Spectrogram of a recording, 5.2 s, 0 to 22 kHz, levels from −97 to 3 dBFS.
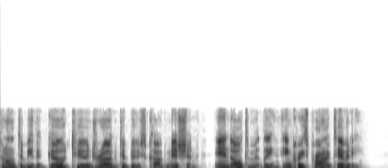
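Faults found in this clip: Breathy, grainy edge on the speech across the whole clip, upper band thinned and noise-filled. Likely Bluetooth LC3 compression at a low rate, around 32 kbps with 10 ms frames: upper spectrum zeroed, then noise-filled.

Lost LE Audio frames at 2.26–2.29 s, between "to drug to boost" and "and ultimately increase". Brief noisy smear, about 30 ms, consistent with three 10 ms frames dropped. LC3 concealment repeated the last spectrum with randomised signs.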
